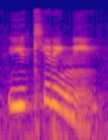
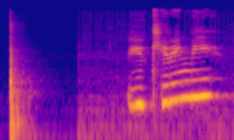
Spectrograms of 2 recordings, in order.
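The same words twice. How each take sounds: First: Said in the usual way. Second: High, slow, drawn-out disbelief; slow, high, stunned "me"; incredulous. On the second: Real, not acted. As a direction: stretch out "Are you kidding me?" high and slow in real shock. Disbelief at mineral oil.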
